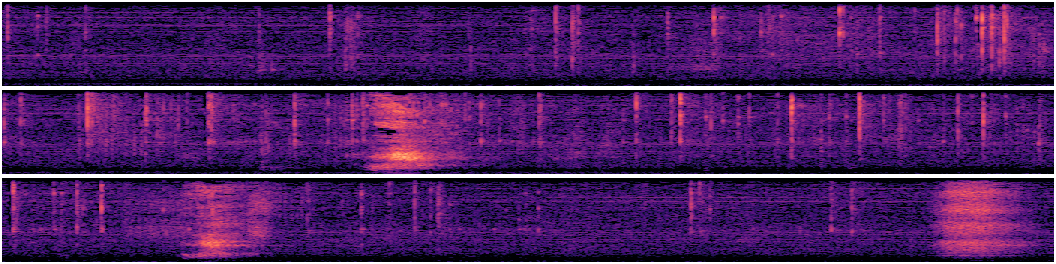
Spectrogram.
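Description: A rock climber's two hard, short breaths out while climbing: a loud one about five seconds in and a softer one near eight seconds, over faint scattered clicks.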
